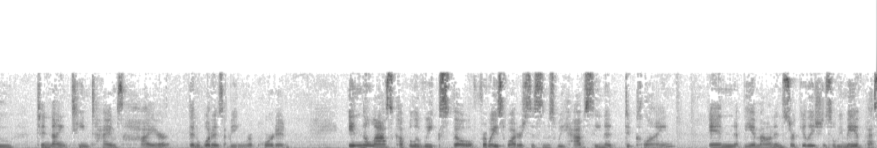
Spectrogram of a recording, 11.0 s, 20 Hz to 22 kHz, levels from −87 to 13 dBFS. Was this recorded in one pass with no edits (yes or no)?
no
